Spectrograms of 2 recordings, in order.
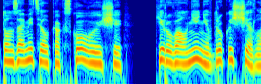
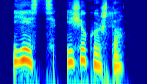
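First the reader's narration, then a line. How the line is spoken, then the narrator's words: Quiet female voice. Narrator (Russian): сказала она тихо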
